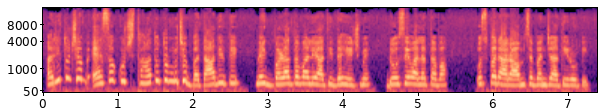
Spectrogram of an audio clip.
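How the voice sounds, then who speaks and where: A woman's voice: high-pitched, normal speed, dry recording, voice pushed up, close to an everyday voice. A woman voicing an exasperated, sassy young newlywed daughter-in-law who protests plaintively in a cartoon story. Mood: annoyed.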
